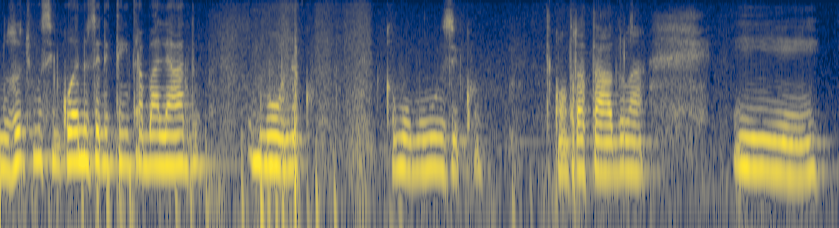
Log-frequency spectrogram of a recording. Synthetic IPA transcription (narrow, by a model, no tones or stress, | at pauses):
nʊzut͡ʃimʊsĩŋkʊɐ̃nʊzelɪt̪ẽj̃t̪ɾabaʎad̪ʊʊmõnɐkʊ̥kõmʊmuzikʊ | kõnt̪ɾat̪ad̪ʊla | ɪ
